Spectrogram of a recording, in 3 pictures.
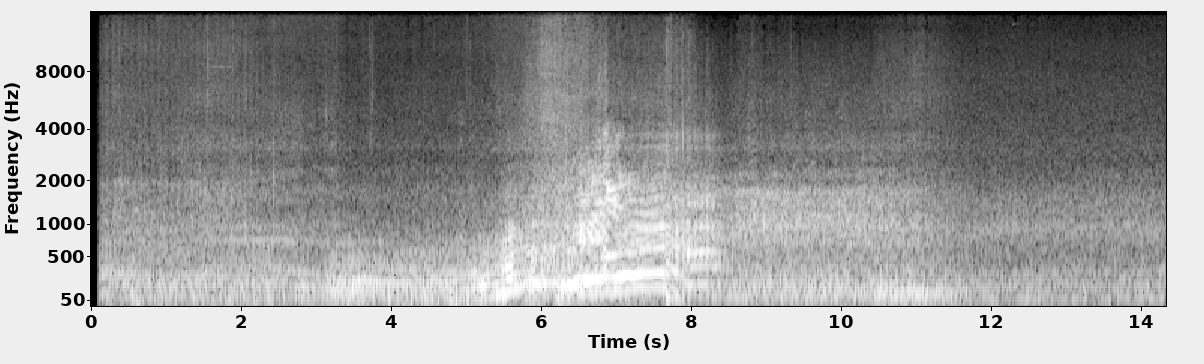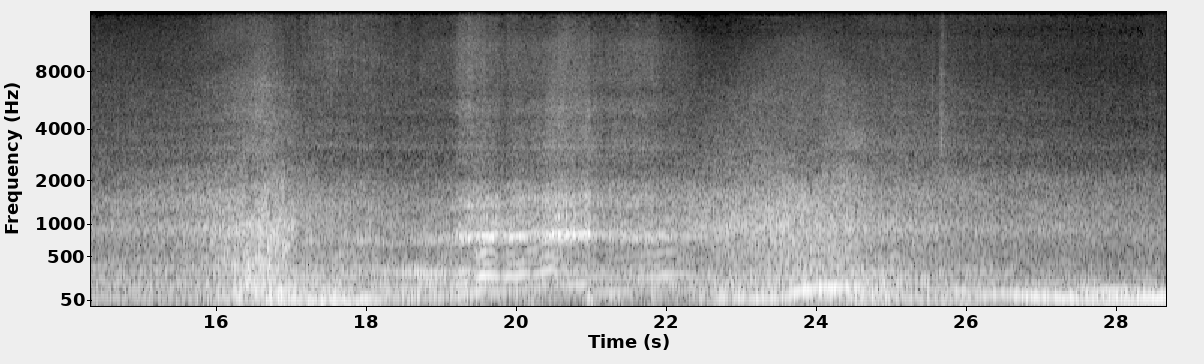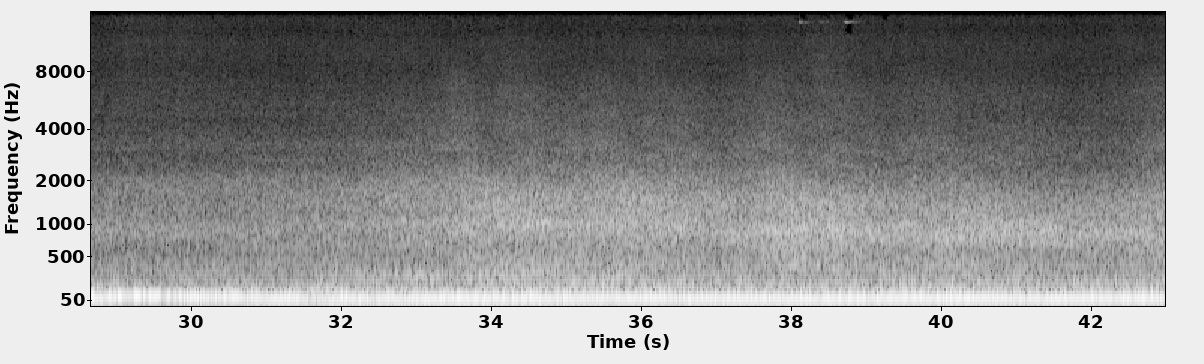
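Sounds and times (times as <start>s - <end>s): engine idling: 0.1s - 3.2s
car engines revving: 0.1s - 42.9s.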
